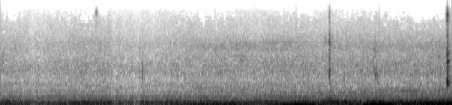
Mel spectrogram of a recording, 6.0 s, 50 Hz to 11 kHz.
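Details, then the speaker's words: 2002 Ford F250 7.3 Powerstroke, key on for about 30 seconds to purge air: low steady electric hum then a light click as the fuel lift pump primes the fuel bowl and shuts off normally. "there you can hear that little click that is the um that is the the fuel bowl the the that's it getting primed up"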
